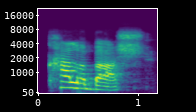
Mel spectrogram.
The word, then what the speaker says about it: calabash: Another example based on that rule I mentioned is the word colorbash. Colorbash. So in this word as well we stressing the first syllable cal.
